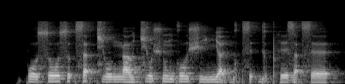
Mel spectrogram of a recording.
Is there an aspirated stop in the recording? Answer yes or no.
yes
